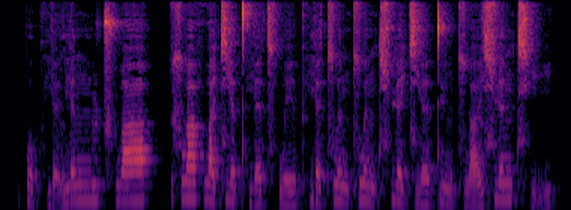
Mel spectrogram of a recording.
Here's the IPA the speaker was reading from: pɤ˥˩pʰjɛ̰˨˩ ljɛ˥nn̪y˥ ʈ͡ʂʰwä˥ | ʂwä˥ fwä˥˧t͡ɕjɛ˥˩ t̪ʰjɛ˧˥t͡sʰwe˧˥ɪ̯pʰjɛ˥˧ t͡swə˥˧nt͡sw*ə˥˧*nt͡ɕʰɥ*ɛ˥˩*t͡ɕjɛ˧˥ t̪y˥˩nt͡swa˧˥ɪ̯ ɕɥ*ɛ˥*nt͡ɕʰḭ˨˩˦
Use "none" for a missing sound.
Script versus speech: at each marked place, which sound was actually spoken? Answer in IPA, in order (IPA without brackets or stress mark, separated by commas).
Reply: ə˥˧, ɛ˥˩, ɛ˥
